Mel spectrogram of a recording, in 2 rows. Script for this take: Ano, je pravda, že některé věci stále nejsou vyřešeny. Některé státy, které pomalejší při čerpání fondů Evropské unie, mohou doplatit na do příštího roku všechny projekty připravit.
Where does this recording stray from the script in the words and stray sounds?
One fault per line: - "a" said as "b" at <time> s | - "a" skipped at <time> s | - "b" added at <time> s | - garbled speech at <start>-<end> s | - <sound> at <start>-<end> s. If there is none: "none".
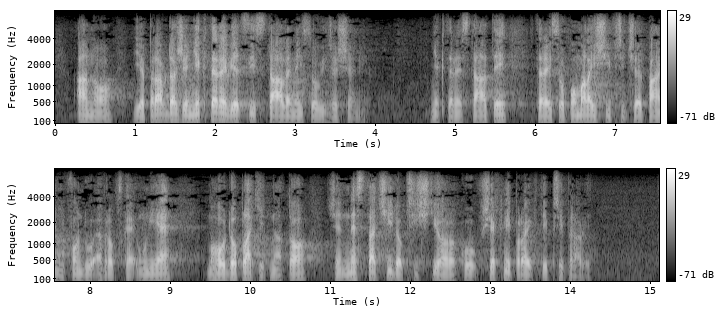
- "jsou" added at 6.2 s
- "to že nestačí" added at 10.4 s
